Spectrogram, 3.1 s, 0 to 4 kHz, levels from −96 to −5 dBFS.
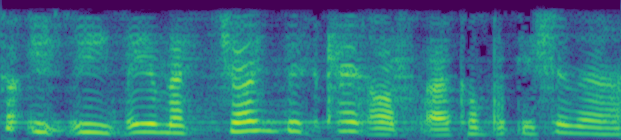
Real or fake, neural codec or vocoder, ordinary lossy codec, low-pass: fake; codec, 24 kHz, 1 kbps, SNAC; AAC, 24 kbps; 3.6 kHz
